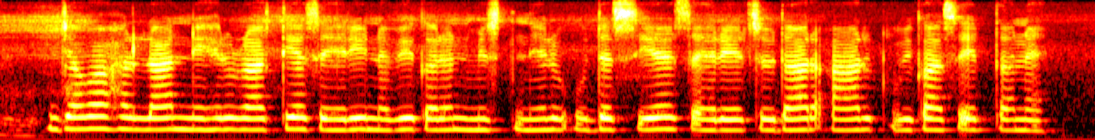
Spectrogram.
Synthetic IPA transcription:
d͡ʒəʋaɦəɾlaːlneɦɾuɾaːd͡ʒʈɾijəseɦɾinəʋikəɾənmɪstnɪɾʊd̪əsjəsəɦɾeːɾsʊd̪ʱaːɾaːɾʋɪkaːseːɾt̪ənɛ

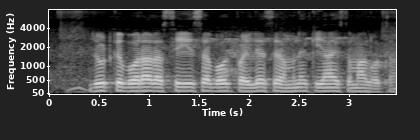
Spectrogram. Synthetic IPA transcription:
d͡ʒuːʈkeboːɾaɾəsiisəbɐɦʊt̪̚pɐɦɪleseɦɐmnekijãɪst̪eːmaːlɦoːt̪aɦɛ

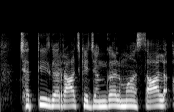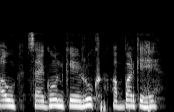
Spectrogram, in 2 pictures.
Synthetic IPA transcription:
t͡ʃʰət̪ːiːsɡəɾːaːd͡ʒked͡ʒə̃ŋɡəlmãsaːləusɛːɡoːnkeɾukʰəbːəɽkeɦe

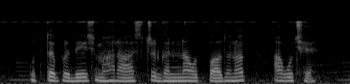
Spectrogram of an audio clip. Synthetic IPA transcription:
ʊt̪ːəɾpɾəd̪eːʃmɐɦaːɾaːʃʈɾəɡɐnːaʊt̪̚paːd̪ənot̪ | aːɡut͡ʃʰe

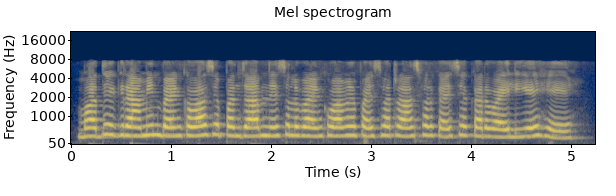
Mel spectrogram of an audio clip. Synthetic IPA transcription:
məd̪ʱjeɡɾaːmiːnbɛ̃ŋkʋasepəɲd͡ʒaːbnesəlbɛ̃ŋkʋamepʰəɪsʋəɾʈɾãːnspʰəɾkəɪsekəɾʋaɪlijeɦeː

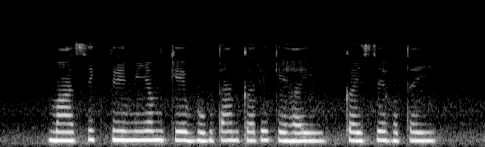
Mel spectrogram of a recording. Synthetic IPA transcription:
maːsɪkpɾiːmijəmkebʱʊɡd̪aːnkəɾekeɦəikəɪseɦoːt̪əi

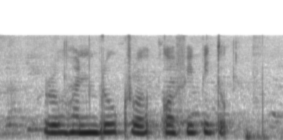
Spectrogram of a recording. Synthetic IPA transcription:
ɾoɦənɡɾukkɔfipit̪o

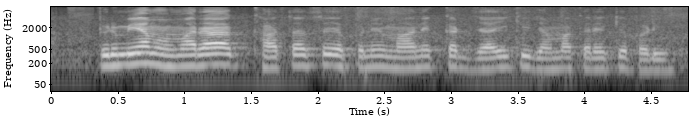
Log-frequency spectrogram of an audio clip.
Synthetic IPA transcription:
pɪɾmijamɦɐmaːɾakʰaːt̪aseɐpnemaːnɪkːɐɾd͡ʒaːikid͡ʒɐmakɐɾeːkepɐɽiː

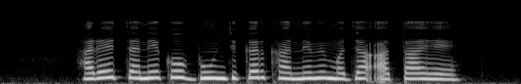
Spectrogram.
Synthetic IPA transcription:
hɐɾet͡ʃɐnekobũːɲd͡ʒkəɾkʰaːnemẽmɐd͡ʒaʔa̰ːt̪aɦɛː

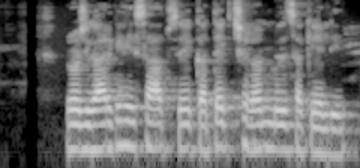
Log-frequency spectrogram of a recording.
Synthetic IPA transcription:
ɾoːd͡ʒɡaːɾkeɦɪsaːbsekət̪eːk̚t͡ʃʰəɾənmɪlsəkeːliː

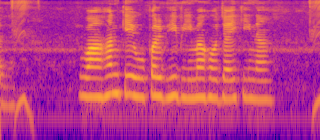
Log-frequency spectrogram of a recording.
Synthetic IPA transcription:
ʋaːɦənkeuːpəɾbʱibiːmaɦod͡ʒaːekina

